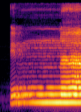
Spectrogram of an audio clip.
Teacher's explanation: ان میں نون مشدد ہے، یہ غنہ ہے، آواز ناک کے وہاں سے ملے جا کر دو حرکات تک ٹھہرائیں گے. نا الف مدہ ہے، دو حرکات لمبا کریں گے.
